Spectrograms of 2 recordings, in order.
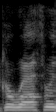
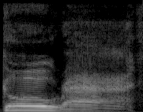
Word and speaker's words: Gorath: pronounced like Garothra though. It's more like Gorath. Like it's like kind of like deep and No grumbly. giraffe. Not giraffe. Gorath. Oh, I thought you said giraffe. No, Gorath.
